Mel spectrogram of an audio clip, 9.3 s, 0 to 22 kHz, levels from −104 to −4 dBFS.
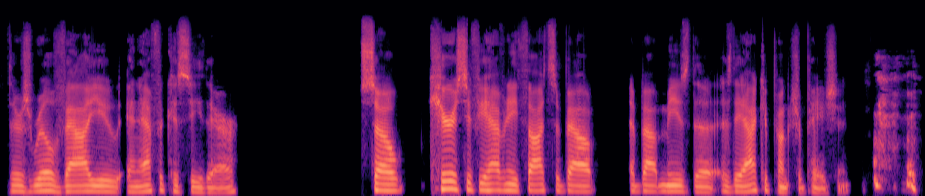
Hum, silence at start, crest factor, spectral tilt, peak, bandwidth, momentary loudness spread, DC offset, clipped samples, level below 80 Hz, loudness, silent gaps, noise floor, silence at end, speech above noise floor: none; 0.1 s; 18 dB; -5 dB/octave; -12 dBFS; 15 kHz; 10 LU; under 0.1%; under 0.1%; -68 dBFS; -29 LUFS; 2.37-3.60 s, 4.05-4.28 s, 5.98-6.28 s, 8.50-8.61 s; under -90 dBFS; 0.1 s; over 61 dB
